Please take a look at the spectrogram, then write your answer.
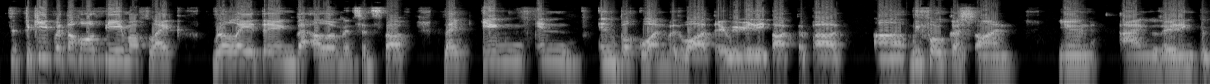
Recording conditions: video call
